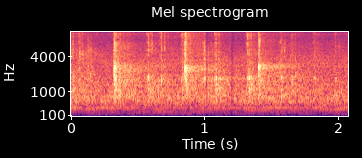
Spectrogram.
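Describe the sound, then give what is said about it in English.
A church audience claps together as a clap offering to the Lord during a sermon, a steady, dense wash of applause with a few sharper claps standing out, sustained at moderate volume for a couple of seconds. “Give the Lord a good clap offering, someone.”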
